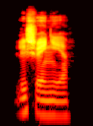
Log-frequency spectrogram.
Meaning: inflection of лише́ние (lišénije): 1. genitive singular 2. nominative/accusative plural
- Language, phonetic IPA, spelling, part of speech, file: Russian, [lʲɪˈʂɛnʲɪjə], лишения, noun, Ru-лишения.ogg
